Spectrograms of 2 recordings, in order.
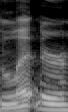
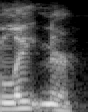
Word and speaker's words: Leitner: And Letner. Is that how you say Ellen and Letner? Because I think it's Leitner, so it's probably N. Leitner is what it is.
